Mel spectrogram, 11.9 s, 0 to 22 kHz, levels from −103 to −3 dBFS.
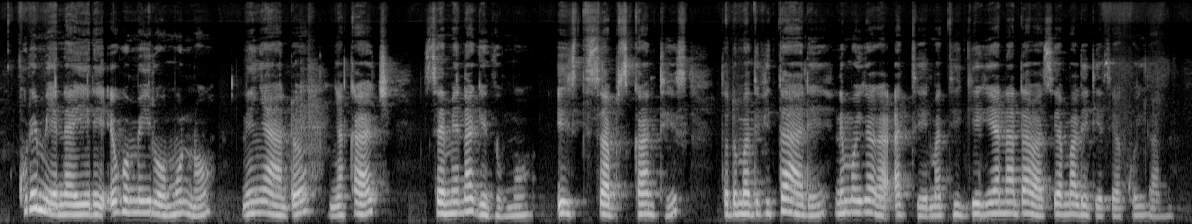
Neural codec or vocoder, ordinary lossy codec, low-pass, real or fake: none; none; none; real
